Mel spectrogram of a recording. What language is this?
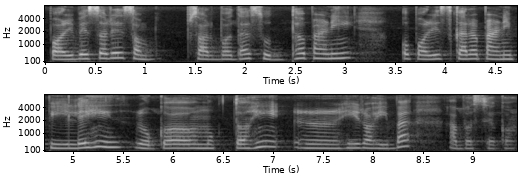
Odia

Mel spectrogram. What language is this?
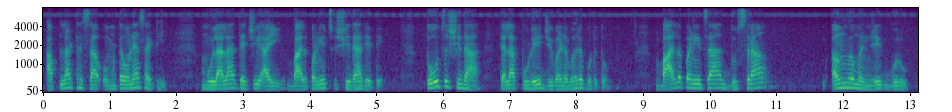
Marathi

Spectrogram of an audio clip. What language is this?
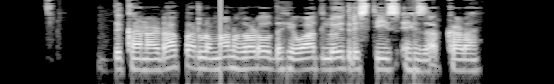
Pashto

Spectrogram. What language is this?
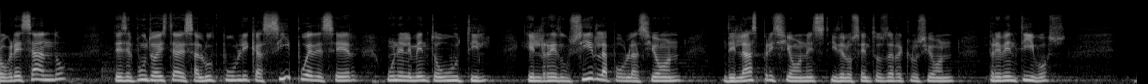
Spanish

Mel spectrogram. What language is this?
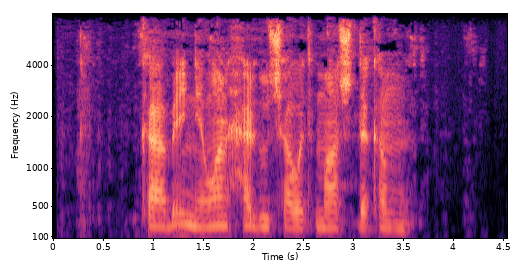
Central Kurdish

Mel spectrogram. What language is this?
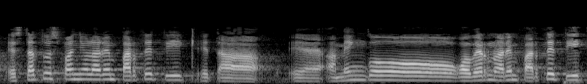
Basque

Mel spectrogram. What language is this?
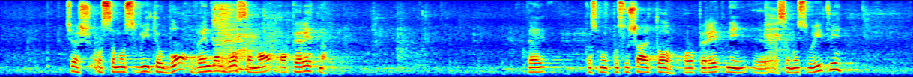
Slovenian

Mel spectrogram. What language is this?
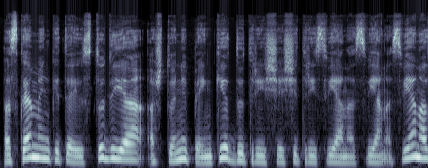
Lithuanian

